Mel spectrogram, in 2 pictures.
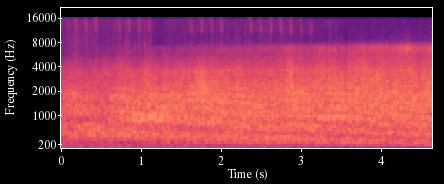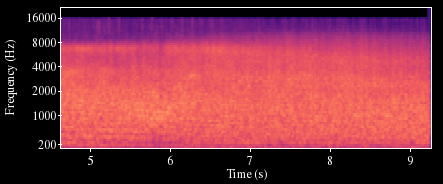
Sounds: airplane flyby

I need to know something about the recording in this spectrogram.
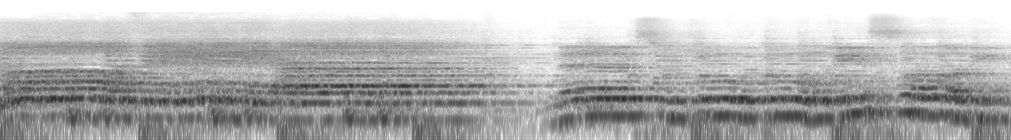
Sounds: Choir, Music, Singing

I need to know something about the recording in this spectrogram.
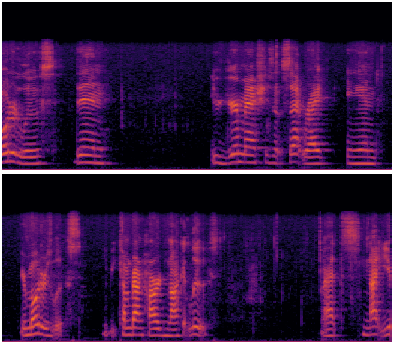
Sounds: Speech

